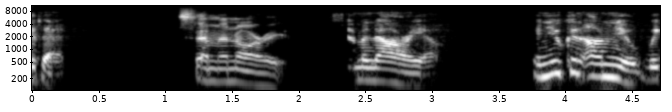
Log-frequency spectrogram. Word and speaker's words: seminario: getting them is to know which syllables to Accent the first word just has one syllable seminario so that's pretty easy say that seminar seminario and you can unmute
